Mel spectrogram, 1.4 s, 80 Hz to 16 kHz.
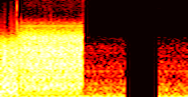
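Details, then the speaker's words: Cozy MKIV aircraft climbing to 12,000 ft: harsh loud hiss burst dropping to low crackle as the second comm radio couples with the first through comm antennas in each vertical stabilizer, breaking squelch and self-transmitting noise. "that noise is because I had my second comm up, and some frequencies couple. So I've got one comm antenna in each vertical stabilizer, and if one frequency resonates with whatever frequency you've got in the other radio, it breaks that squelch, and you end up transmitting yourself and getting all that noise."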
